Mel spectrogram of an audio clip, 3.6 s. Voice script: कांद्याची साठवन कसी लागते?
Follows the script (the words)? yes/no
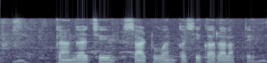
no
